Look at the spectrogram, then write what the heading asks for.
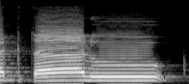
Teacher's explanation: وا مدہ وہ جو ساکن ہو اس سے پہلے پیش ہو، وا مدہ کو 1 الف کے برابر کھینچ کر پڑھیں گے۔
